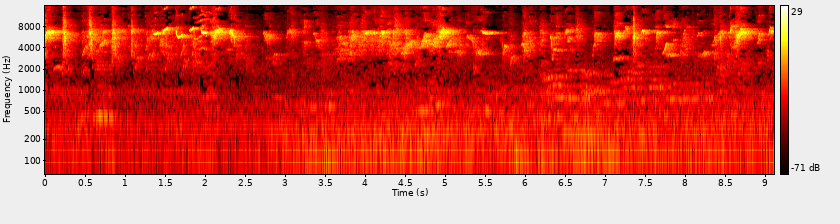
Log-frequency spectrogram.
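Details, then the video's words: Song played early in the morning to coax caged birds into singing. Lively high chirping and warbled trills pour out continuously, with a short dip around the middle. "Bật Tiếng Chim Này Lên Vào Sáng Sớm Chim Của Bạn Sẽ Hót Ngay"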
